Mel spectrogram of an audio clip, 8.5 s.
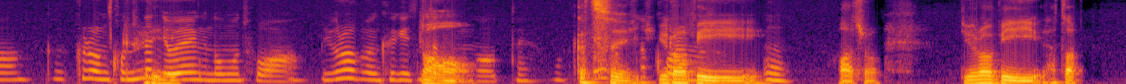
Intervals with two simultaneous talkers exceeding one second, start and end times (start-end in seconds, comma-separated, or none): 4.3-5.8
